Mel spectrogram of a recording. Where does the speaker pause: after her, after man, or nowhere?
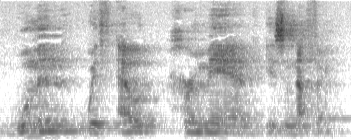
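nowhere. It is said flat, with no phrasing pauses. The meaning is unclear. "I'm going to try not to punctuate it with my voice"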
